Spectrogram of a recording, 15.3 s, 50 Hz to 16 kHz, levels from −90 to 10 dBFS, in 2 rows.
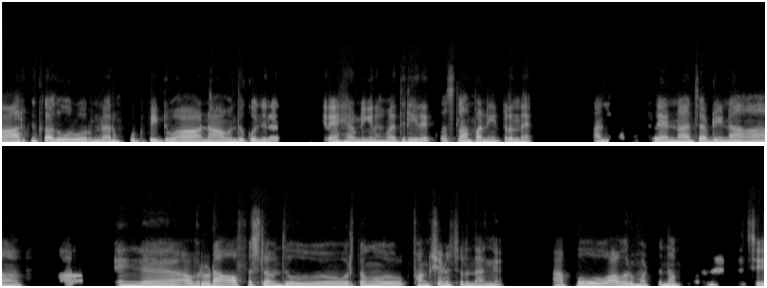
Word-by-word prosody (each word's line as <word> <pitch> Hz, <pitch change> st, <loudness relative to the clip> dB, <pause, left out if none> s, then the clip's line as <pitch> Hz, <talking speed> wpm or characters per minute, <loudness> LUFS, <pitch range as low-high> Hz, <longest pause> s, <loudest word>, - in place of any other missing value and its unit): பார்க்கக்காது 220 Hz, +3 st, +2 dB
ஒரு 185 Hz, -, +3 dB
ஒரு 175 Hz, -, 0 dB
மணி 185 Hz, 0 st, +3 dB
நேரம் 200 Hz, 0 st, 0 dB
கூட்டு 205 Hz, -2 st, -3 dB
போயிட்டு 175 Hz, -3 st, +1 dB
வா. 155 Hz, -, +1 dB, 0.2 s
நான் 155 Hz, 0 st, +1 dB
வந்து 175 Hz, +4 st, +2 dB
கொஞ்ச 170 Hz, -2 st, +2 dB
நே -, -, -1 dB, 0.5 s
இருக்கறேன் 180 Hz, +1 st, 0 dB
அப்டிங்கிற 190 Hz, +1 st, +1 dB
மாதிரி 220 Hz, +6 st, -1 dB
ரெக்வெஸ்ட்லாம் 240 Hz, +6 st, -2 dB
பண்ணீட்டுருந்தேன். 190 Hz, -5 st, 0 dB, 0.6 s
அந்த 225 Hz, +2 st, -1 dB
சமயத்தில 250 Hz, +1 st, -6 dB
என்னாச்சு 220 Hz, 0 st, +2 dB
அப்டின்னா, 195 Hz, +5 st, +1 dB, 0.9 s
அ -, -, -4 dB, 0.6 s
எங்க 190 Hz, -1 st, +2 dB, 0.4 s
அவரோட 200 Hz, +6 st, +1 dB, 0.2 s
ஆஃபீஸில 250 Hz, 0 st, -2 dB
வந்து 200 Hz, +5 st, +1 dB, 0.6 s
ஒருத்தவங்க 180 Hz, +1 st, +1 dB
ஓ -, -, +1 dB, 0.2 s
ஃபங்ஷன் 200 Hz, +9 st, +1 dB
வெச்சிருந்தாங்க. 155 Hz, -7 st, -2 dB, 0.7 s
அப்போ 210 Hz, +8 st, -2 dB, 0.3 s
அவர் 220 Hz, +4 st, +2 dB
மட்டும் 240 Hz, +4 st, -2 dB
தான் 240 Hz, -2 st, -1 dB
போறதா 200 Hz, -12 st, -11 dB
இருந்துச்சு. 280 Hz, 0 st, -6 dB
195 Hz, 140 wpm, -23 LUFS, 180-230 Hz, 0.9 s, ஒரு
